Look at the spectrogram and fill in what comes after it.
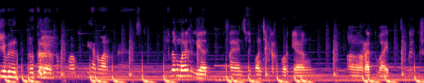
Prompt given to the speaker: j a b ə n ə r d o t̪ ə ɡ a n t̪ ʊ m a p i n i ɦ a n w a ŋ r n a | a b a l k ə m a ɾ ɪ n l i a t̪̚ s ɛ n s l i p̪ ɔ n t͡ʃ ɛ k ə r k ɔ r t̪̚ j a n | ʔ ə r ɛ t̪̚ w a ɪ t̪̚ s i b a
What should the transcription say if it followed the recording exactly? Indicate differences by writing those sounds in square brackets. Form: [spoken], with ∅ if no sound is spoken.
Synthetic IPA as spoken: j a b ə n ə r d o t̪ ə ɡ a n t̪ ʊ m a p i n i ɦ a n w a [∅] r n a | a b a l k ə m a ɾ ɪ n l i a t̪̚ [f] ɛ n s l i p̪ ɔ n t͡ʃ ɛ k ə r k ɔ r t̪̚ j a [ŋ] | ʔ ə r ɛ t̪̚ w a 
